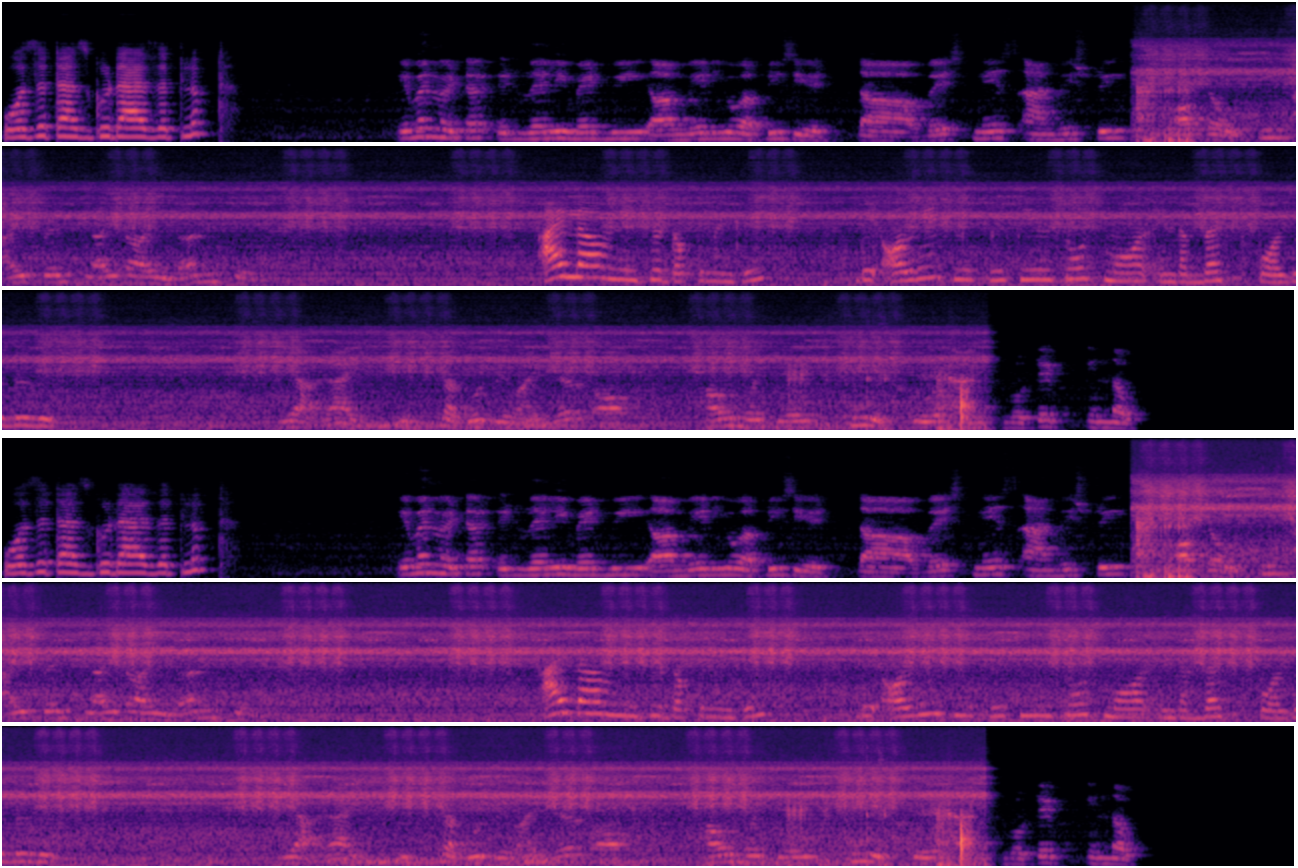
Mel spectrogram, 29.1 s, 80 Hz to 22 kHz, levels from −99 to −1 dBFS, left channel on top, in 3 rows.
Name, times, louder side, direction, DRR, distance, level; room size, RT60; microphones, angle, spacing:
voice 1, 0.0-1.7 13.2-13.5 13.7-15.6 16.1-19.8, left 2 dB, 60° left, 0.7 m, -43 dB
voice 2, 3.0-8.5 8.8-11.8 21.5-24.3 24.6-27.9, right 1 dB, ahead, 0.8 m, -48 dB
Cricket, 8.5-26.8, right 7 dB, 70° right, 0.7 m, -43 dB
4.0 x 4.0 x 2.6 m
head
